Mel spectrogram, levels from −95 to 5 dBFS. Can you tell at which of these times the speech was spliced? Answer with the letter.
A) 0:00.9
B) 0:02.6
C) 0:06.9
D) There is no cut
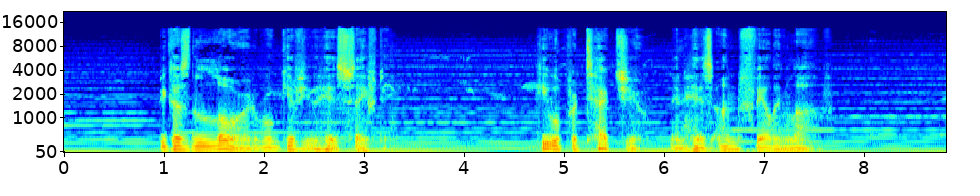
A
